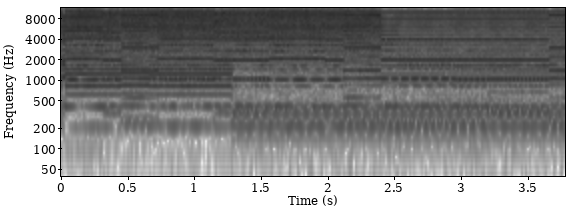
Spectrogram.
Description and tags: circuitbent Yamaha PSR-12 loop5
circuit, yamaha, psr-12, sample, bent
